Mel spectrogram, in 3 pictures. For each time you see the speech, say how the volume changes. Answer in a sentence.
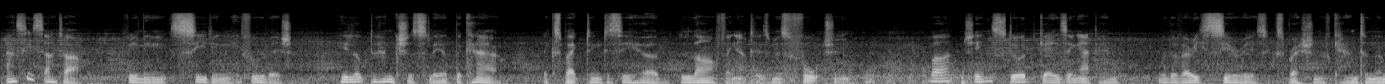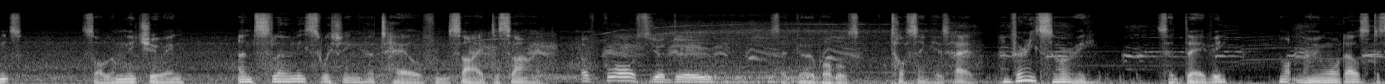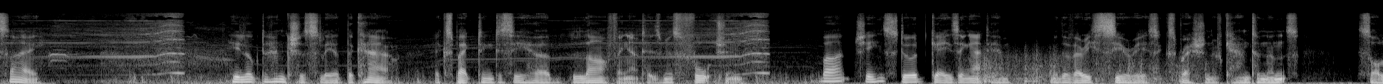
You can hear the speech from 0.0 to 28.2 s, at a steady volume; and from 29.8 to 41.4 s, at a steady volume.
